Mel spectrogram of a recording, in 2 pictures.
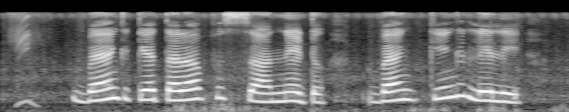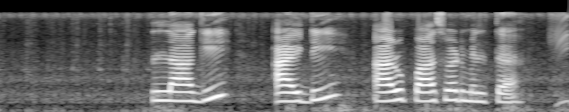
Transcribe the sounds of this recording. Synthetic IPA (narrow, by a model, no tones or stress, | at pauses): bɛ̃ːŋkːet̪əɾəpʰsəneʈbɛ̃ːŋkɪŋɡleːli | laːɡi | aːiɖiaɾupaːsʋəɾɖmɪlt̪ɛ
